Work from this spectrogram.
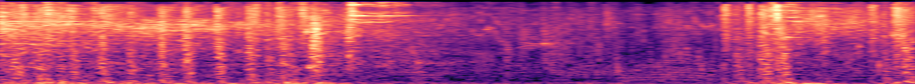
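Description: Gunfire in the video game Deadlock comes as dense, rapid bursts of shots that fill the whole stretch, loud and busy, easing slightly in the middle before swelling again.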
